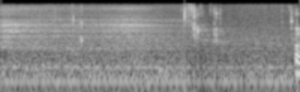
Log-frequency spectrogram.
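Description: Steady electrical hum and hiss from the lectern microphone's sound system, with a few faint short clicks in the second half.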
